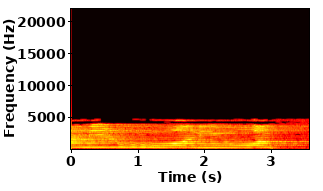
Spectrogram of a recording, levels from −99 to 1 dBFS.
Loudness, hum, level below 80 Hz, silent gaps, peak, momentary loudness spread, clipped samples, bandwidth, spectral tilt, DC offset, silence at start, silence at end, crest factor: -19 LUFS; none; -62 dBFS; none; -6 dBFS; 9 LU; under 0.1%; 5 kHz; -4 dB/octave; under 0.1%; 0 s; 0 s; 14 dB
